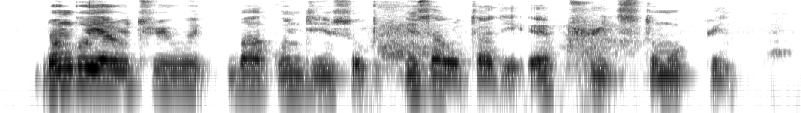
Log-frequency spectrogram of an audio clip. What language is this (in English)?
Nigerian Pidgin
